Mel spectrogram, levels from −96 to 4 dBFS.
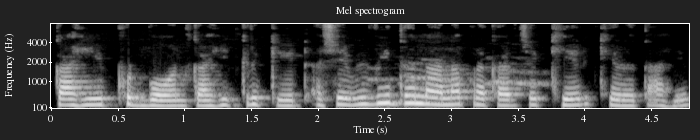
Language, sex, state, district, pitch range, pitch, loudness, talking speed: Marathi, female, Maharashtra, Pune, 190-225 Hz, 205 Hz, -17 LUFS, 125 wpm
